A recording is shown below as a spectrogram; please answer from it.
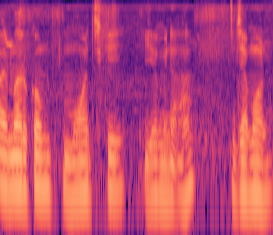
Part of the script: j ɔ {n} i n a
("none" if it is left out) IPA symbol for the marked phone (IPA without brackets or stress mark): m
